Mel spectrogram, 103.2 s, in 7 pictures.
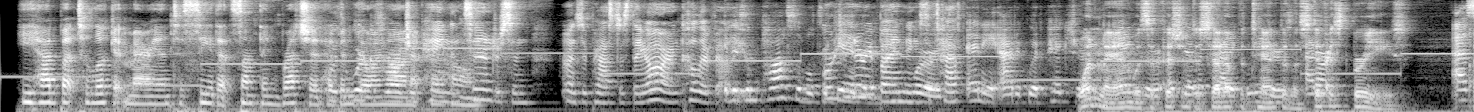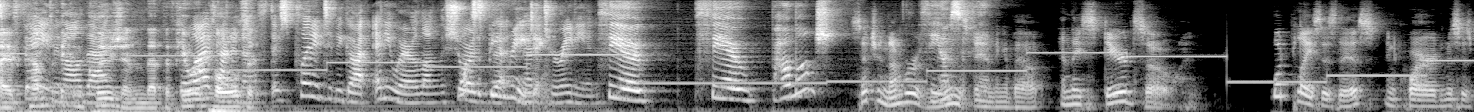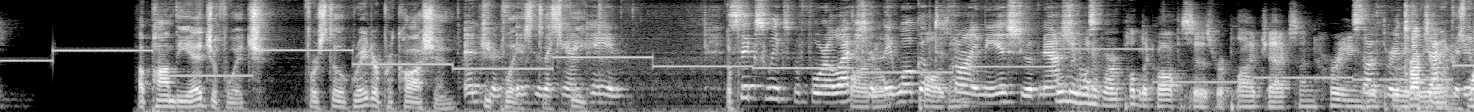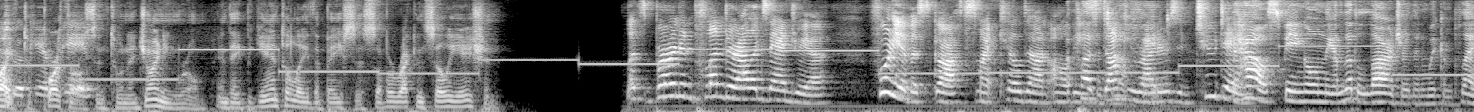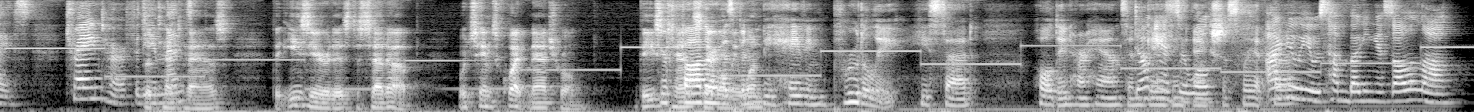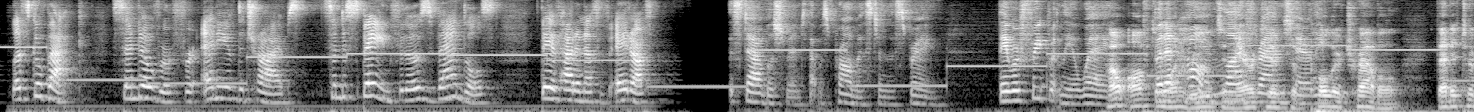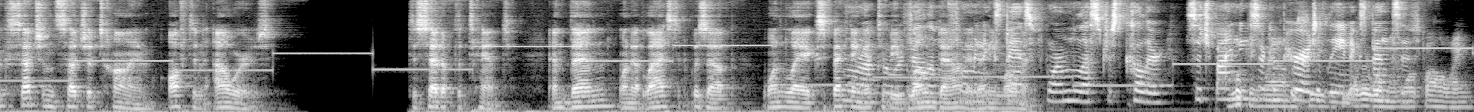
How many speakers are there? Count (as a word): eight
